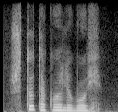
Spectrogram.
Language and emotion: Russian, neutral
